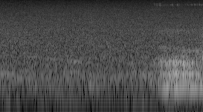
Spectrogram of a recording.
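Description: A pause in a man's speech: faint room tone, then his voice starts again near the end.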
